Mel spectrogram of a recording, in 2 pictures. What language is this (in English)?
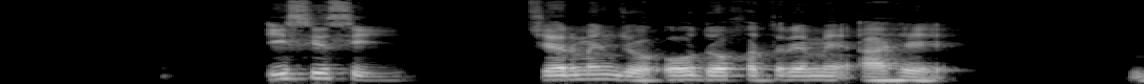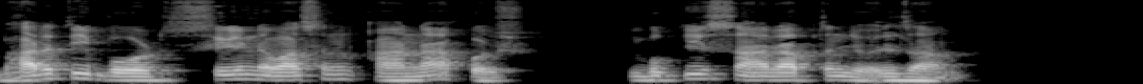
Sindhi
